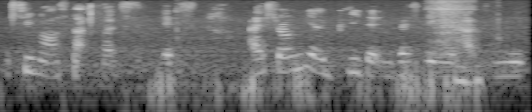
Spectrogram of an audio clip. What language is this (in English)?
English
